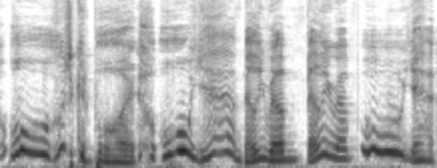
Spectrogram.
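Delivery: put-on high, gushing baby voice at a dog; doggy baby talk. Friend cooing over the host's dog in high baby talk. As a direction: coo at the dog like it's a baby.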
